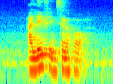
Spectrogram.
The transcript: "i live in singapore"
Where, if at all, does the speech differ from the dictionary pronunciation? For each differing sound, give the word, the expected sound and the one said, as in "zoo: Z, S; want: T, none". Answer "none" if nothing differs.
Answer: live: V, F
